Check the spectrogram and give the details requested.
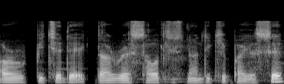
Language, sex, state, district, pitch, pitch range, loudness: Nagamese, male, Nagaland, Kohima, 95 Hz, 90-100 Hz, -19 LUFS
